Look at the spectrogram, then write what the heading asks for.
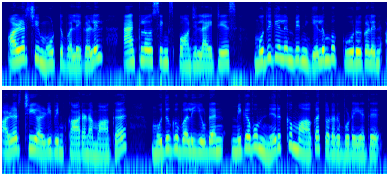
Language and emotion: Tamil, neutral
